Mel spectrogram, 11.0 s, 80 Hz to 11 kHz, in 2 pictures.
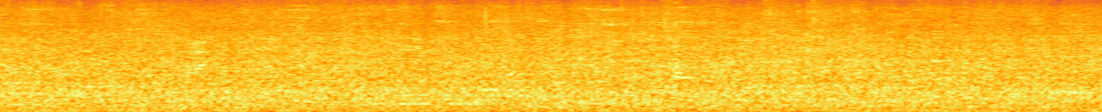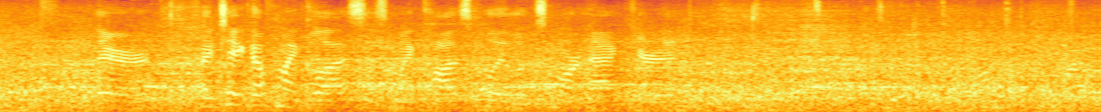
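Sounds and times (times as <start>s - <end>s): crowd voices din: 0.0s - 11.0s.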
